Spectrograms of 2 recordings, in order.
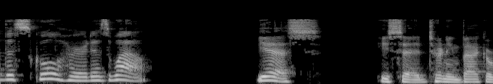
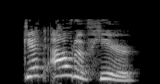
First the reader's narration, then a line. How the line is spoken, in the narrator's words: shouted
